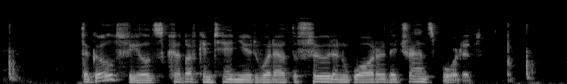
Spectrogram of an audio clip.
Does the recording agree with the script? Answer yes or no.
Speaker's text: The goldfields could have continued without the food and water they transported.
yes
